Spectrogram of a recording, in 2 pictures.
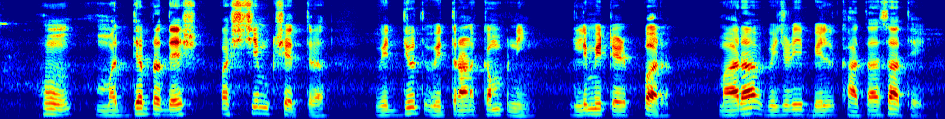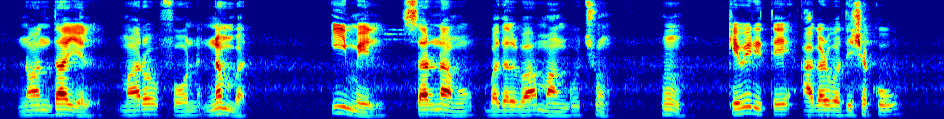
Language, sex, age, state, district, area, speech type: Gujarati, male, 45-60, Gujarat, Anand, urban, read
